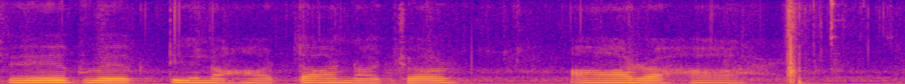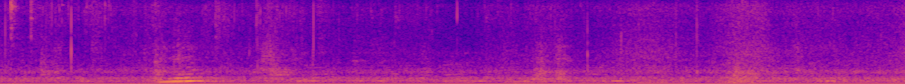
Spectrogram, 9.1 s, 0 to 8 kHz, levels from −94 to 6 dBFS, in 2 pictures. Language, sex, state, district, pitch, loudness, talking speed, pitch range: Hindi, female, Rajasthan, Jaipur, 185 Hz, -26 LUFS, 45 wpm, 180-190 Hz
